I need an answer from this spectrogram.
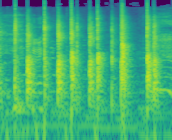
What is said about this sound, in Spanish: Aplausos para ella, que le gusta que la aplaudan, vamos.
